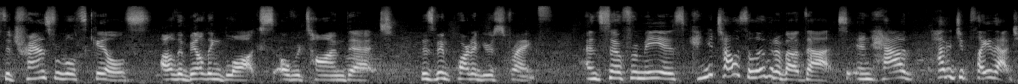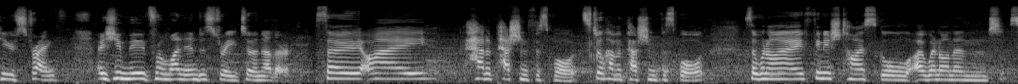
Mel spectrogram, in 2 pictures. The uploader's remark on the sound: The episode was recorded live on-site at Salesforce World Tour Sydney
